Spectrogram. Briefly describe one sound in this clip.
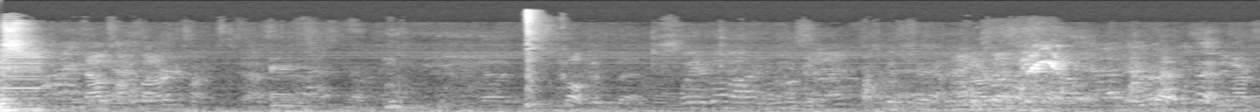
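A live band plays rock music.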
